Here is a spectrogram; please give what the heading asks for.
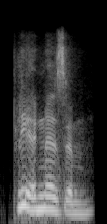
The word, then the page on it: pleonasm: Indian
